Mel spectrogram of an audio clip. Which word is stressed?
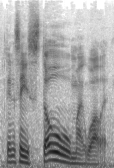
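stole. The word 'stole' carries the main stress. The wallet was obtained without stealing. "He borrowed it. He found it"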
